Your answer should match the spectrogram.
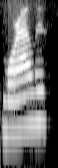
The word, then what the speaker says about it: Morales: Yes, first name is Viviana, spelled with the letter V-I-V-I-A-N-A, and last name is Morales, spelled M-O-R-A-L-E-S.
